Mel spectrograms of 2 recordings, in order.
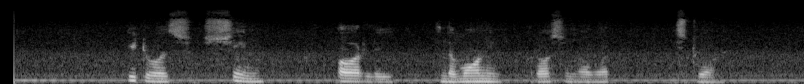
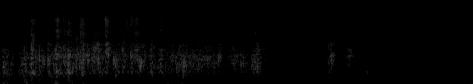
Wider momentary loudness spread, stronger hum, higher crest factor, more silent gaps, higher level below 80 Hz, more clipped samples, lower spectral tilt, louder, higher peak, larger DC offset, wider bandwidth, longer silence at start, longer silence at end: first, 21 LU vs 16 LU; neither; about the same, 22 dB vs 26 dB; neither; first, -52 dBFS vs -82 dBFS; neither; first, -6 dB/octave vs 0 dB/octave; first, -21 LUFS vs -54 LUFS; first, 0 dBFS vs -32 dBFS; neither; second, 12.5 kHz vs 16.5 kHz; first, 0.15 s vs 0 s; about the same, 0 s vs 0 s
